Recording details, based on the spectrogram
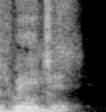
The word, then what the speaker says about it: Bagent: But we know it's Bagent because it says it on his bio. It says pronounced like agent.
